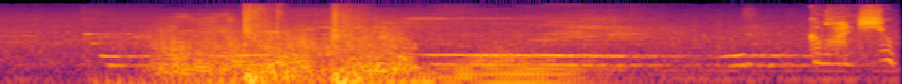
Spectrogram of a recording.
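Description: A large machine whirs and groans with a low mechanical hum.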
